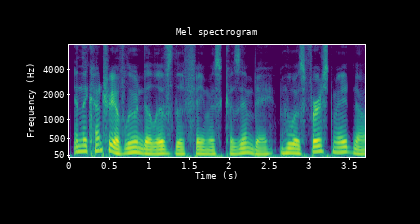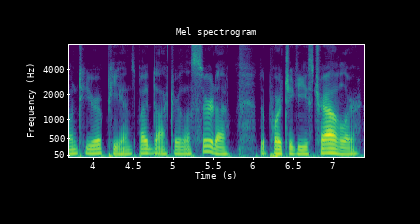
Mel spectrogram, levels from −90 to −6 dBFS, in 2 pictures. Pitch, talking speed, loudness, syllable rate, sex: 110 Hz, 180 wpm, -18 LUFS, 5.6 syllables/s, male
